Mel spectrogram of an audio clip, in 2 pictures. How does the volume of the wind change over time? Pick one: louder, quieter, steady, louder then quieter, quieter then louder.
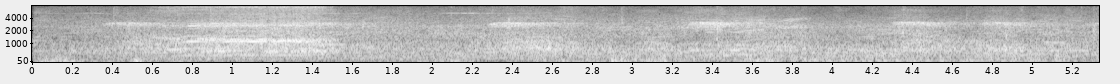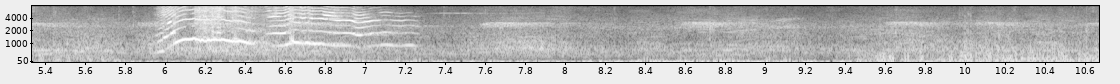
quieter then louder.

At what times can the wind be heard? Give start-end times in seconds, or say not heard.
0.0-10.6.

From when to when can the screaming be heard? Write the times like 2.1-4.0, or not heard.
0.6-1.6, 5.9-7.3.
